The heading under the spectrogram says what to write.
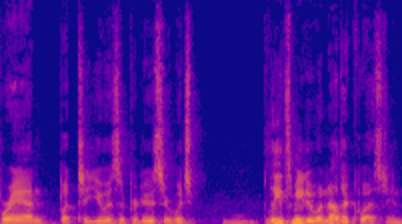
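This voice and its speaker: Recorded very cleanly against a silent background, a man talks at a fairly slow pace in a fairly high voice. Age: 50s. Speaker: investor. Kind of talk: casual chat.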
